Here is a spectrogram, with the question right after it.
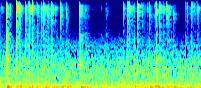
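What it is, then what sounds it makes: Plastic computer keyboard. A white full-size plastic keyboard with hollow key caps is typed on with long nails and fingertips. Quick, irregular clicky taps with bright edges sound over a steady low hum, each tap dying away almost at once.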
